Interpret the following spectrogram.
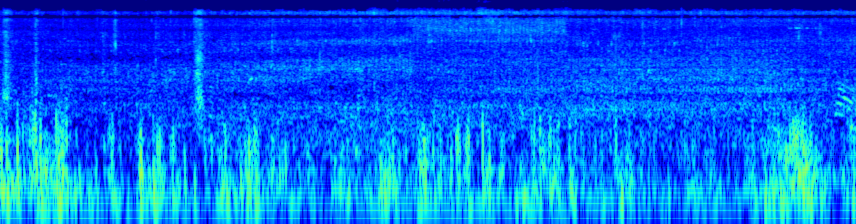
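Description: Wind buffeting a phone's microphone outdoors, an uneven low rumble that rises and falls in gusts, with a couple of faint clicks early on.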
